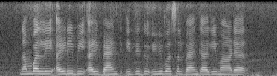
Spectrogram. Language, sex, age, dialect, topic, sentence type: Kannada, female, 18-24, Northeastern, banking, statement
